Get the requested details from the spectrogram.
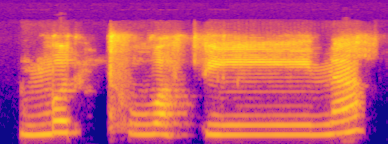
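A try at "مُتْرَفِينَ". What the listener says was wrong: Mutra. It's a ra. Mutrafina.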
